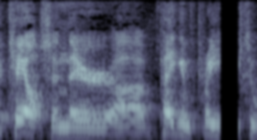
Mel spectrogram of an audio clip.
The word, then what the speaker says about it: Celts: I think I've been talking about the sales that's because that's the way it's spelled see elt but but they're actually the Celts and it's the Celts and their pagan priests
